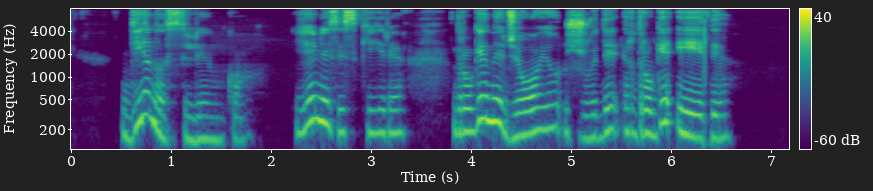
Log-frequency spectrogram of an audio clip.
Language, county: Lithuanian, Klaipėda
